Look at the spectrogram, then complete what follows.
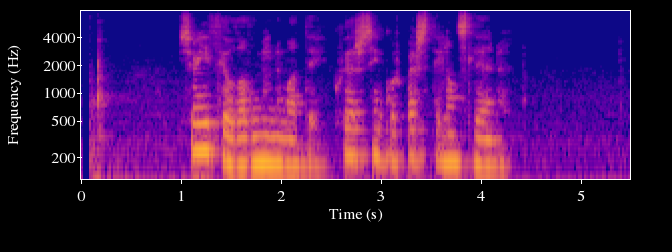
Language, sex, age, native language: Icelandic, female, 50-59, Icelandic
